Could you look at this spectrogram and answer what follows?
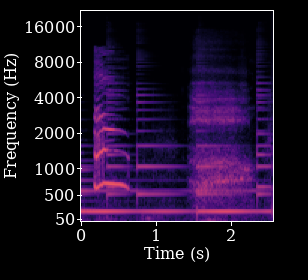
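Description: A cat in a video game gives two clear, close meows, the first rising and bending, the second longer and breathier, over a steady low game hum.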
